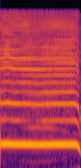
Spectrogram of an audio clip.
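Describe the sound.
A group of people, howling together on a count of three for Howl for Change, imitate a wolf howl, holding one steady, siren-like tone for about a second and a half before it drops and breaks off at the end.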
